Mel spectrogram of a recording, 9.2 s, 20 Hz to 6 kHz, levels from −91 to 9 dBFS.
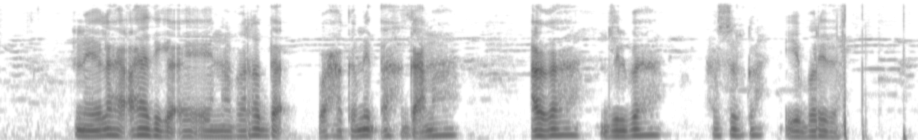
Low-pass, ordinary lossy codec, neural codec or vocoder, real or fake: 5.4 kHz; none; none; real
